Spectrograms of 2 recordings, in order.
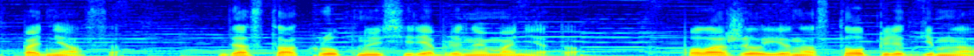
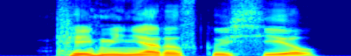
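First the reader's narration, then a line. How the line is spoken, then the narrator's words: Laughing. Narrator (Russian): снова рассмеялся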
